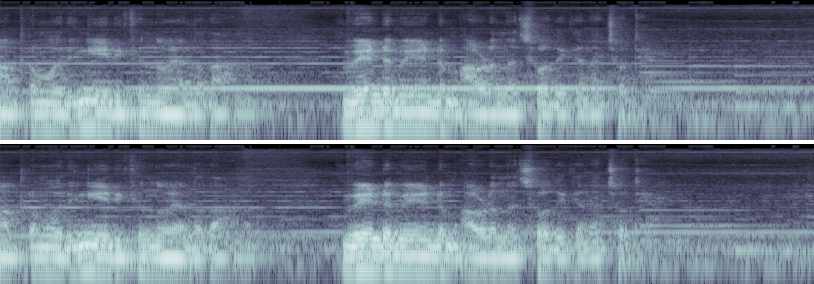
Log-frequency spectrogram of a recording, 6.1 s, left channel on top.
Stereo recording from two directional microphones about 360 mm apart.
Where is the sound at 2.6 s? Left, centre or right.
Centre.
